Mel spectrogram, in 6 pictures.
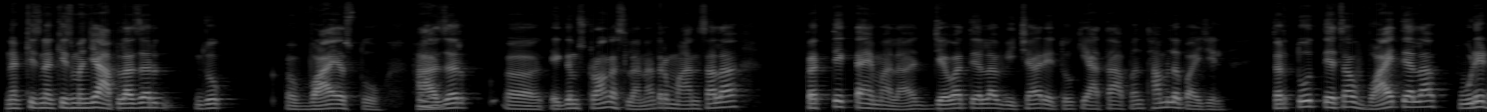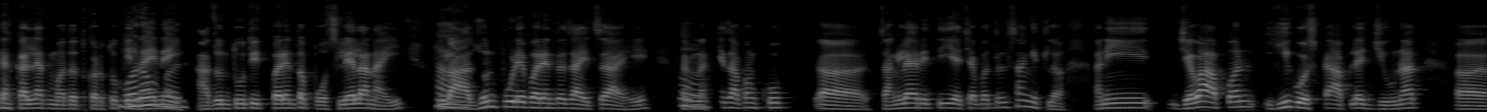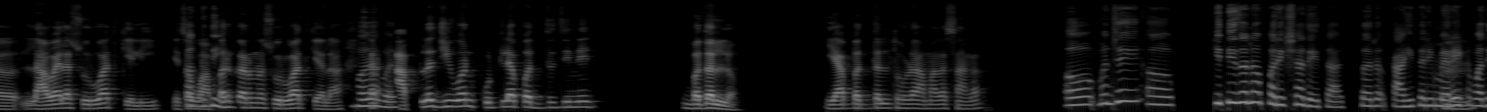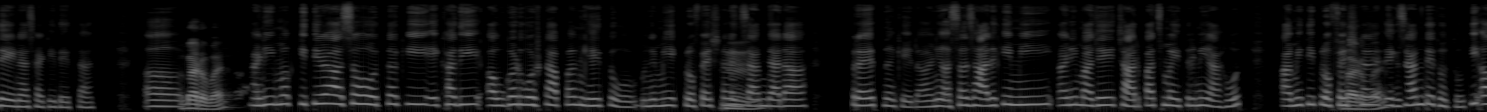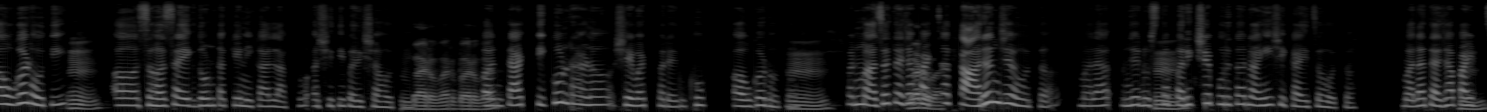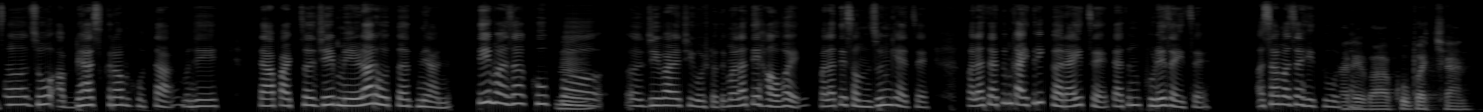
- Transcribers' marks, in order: tapping; other background noise; background speech; in English: "एक्झाम"; in English: "एक्झाम"; bird
- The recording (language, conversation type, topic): Marathi, podcast, तुम्हाला सर्वसाधारणपणे प्रेरणा कुठून मिळते?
